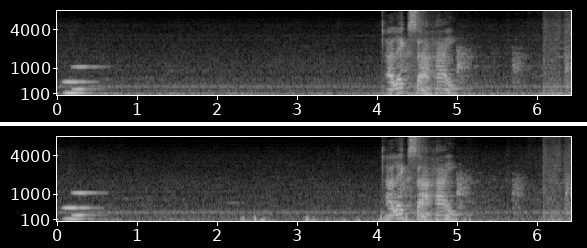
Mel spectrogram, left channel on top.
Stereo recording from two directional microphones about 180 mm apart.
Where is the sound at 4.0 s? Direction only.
10° right (ahead or behind).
